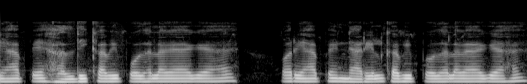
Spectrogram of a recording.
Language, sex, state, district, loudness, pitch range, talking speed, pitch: Hindi, male, Jharkhand, Palamu, -15 LUFS, 135-140 Hz, 215 wpm, 140 Hz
